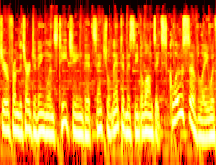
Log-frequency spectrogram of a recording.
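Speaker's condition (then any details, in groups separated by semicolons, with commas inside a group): No condition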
